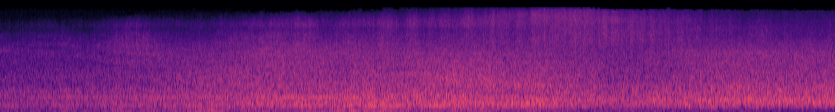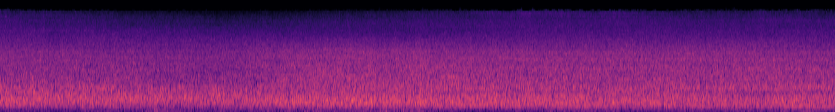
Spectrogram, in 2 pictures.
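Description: Steam-hauled passenger train passing close by: the sound swells over the first few seconds as the steam locomotive approaches, then holds steady as the long line of coaches rolls past on the rails.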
